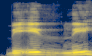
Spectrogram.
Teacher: لیکن وقف کریں گے تو آخر میں ہا کو ساکن کر دیں گے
